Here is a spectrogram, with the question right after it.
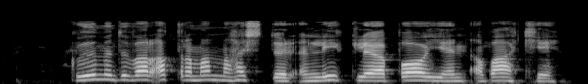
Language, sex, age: Icelandic, other, 14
